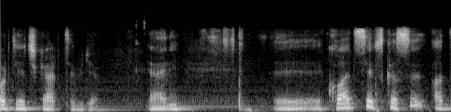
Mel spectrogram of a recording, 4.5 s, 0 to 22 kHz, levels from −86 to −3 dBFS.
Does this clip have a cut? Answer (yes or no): yes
